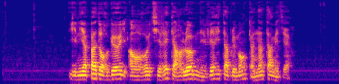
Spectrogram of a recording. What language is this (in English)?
French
